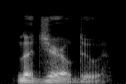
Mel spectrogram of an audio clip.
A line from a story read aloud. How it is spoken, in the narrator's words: muttered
